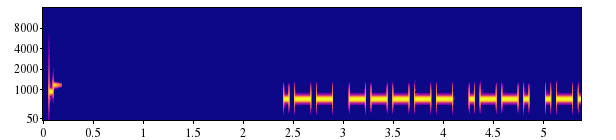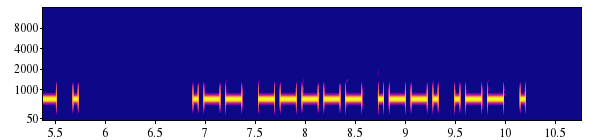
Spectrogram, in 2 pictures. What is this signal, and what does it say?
Morse code, heard as a keyed tone, about 22 wpm, 700 Hz. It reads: W0PWE W0PWE
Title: USA Call Signs - 5 Characters - Repeated 3x - 22wpm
